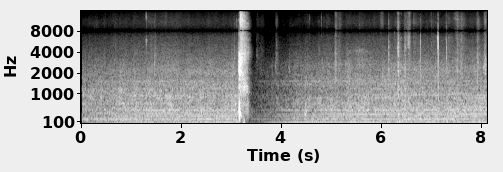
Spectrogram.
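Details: One sharp, explosive burst of air against steady room noise: a single sneeze, with nose blow.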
